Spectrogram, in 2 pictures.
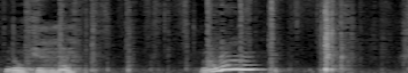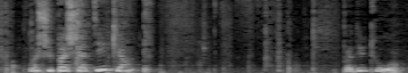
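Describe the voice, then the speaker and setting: Slow-paced with long pauses, a tarot-reading psychic medium talks casually to her audience, sounding defensive and repetitive and using lots of fillers. She has a high, warm voice with big pitch swings, and there's a little hiss or hum.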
